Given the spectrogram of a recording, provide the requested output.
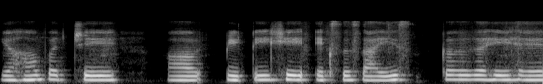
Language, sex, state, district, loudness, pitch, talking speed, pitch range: Hindi, male, Maharashtra, Gondia, -15 LUFS, 205 Hz, 90 wpm, 200-215 Hz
